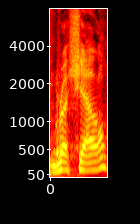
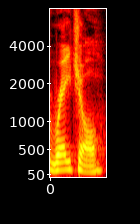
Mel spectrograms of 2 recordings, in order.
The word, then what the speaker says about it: Rachelle: But Well, you know, my wife's name is Rochelle, which is spelled Rachelle, which is, I mean, I understand it's close to the word Rachel, but 9 times out of 10, someone calls her Rachel.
